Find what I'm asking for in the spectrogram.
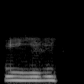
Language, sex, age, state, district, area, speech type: Nepali, male, 45-60, West Bengal, Kalimpong, rural, conversation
